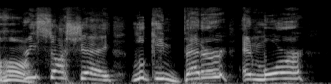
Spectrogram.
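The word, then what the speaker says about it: Risacher: Zachariah, how do you pronounce it? Risache. Risache looking better and more like fluid of a player than any of our recent draft picks.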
